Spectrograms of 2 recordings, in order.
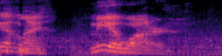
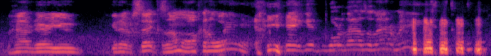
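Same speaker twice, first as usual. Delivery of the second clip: mock indignant comeback, rising and louder, laughing at the end; defiant retort; 6 semitones higher, 5 dB louder than usual. To the knife seller, laughing defiance. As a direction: brush him off while laughing. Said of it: "And I thought".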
